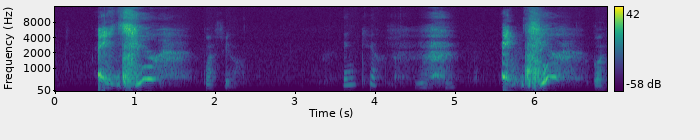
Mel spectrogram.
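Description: Two forceful sneezes about five seconds apart, separated by softer catches of breath, fitting a sneezing fit brought on by sneezing powder.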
